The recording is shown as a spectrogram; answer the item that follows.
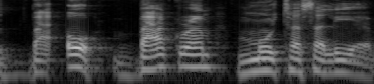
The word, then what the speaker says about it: Bakhram Murtazaliev: I don't want to mispronounce the champion's name because Bakhram Murtazaliev.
